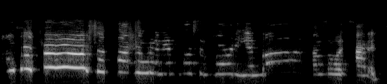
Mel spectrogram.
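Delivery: squealing high and loud, bursting with joy; thrilled high-pitched squeal; retold excitement. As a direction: gush like you just got the best news. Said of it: "And I was like".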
